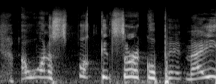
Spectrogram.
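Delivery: put-on high, drawn-out, drawling British accent. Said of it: "[name] in his little, uh, British, uh, accent's always like".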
